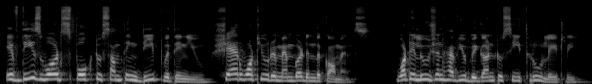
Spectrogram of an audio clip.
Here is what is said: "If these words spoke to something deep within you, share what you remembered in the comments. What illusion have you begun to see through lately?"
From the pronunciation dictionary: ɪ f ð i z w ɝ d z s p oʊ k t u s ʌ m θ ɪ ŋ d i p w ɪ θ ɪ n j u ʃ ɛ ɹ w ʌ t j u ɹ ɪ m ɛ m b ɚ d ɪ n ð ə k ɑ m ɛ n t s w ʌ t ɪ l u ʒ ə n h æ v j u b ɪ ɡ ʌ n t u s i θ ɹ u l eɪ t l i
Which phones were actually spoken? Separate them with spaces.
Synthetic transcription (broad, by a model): ɪ f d i z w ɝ d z s p oʊ k t u s ʌ m t ɪ ŋ d i p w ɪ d ɪ n j u ʃ ɛ ɹ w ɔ t j u ɹ ɪ m ɛ m b ɚ d ɪ n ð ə k ɑ m ɛ n t s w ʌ t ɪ l u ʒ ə n h æ v j u b ɪ ɡ ʌ n t u s i t ɹ u l eɪ t l i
